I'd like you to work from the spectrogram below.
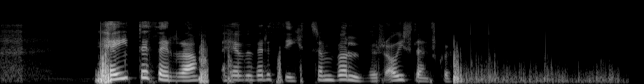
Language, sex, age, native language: Icelandic, female, 20-29, Icelandic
